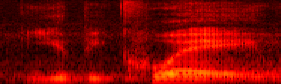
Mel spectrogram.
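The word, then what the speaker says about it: ubique: And also over on the left like a watermark on the canvas is a Latin word ubiquay which is how it's pronounced in Latin ubiquitous.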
